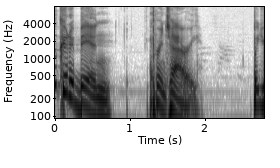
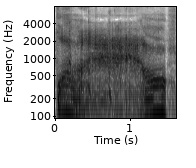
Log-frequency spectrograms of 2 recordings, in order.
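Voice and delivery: alien voice shout; 7 semitones lower than usual. Acted.

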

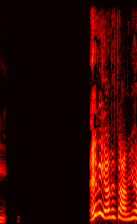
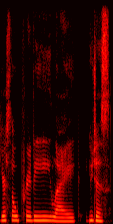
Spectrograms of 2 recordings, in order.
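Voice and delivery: tender retold praise; 2 semitones lower, 12 dB quieter, slower than usual. Friend retells a lover's praise to her co-hosts, tender and hushed. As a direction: murmur it slowly like a doting lover.

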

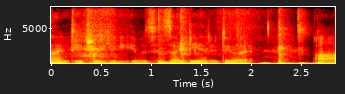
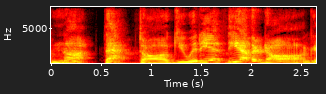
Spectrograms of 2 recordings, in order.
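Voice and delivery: mock witch scolding; 8 semitones higher than usual. Witch improvising onstage at the wrong dog, high mock scolding. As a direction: scold the monkey like an exasperated witch. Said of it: "she was like".

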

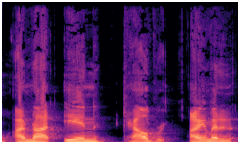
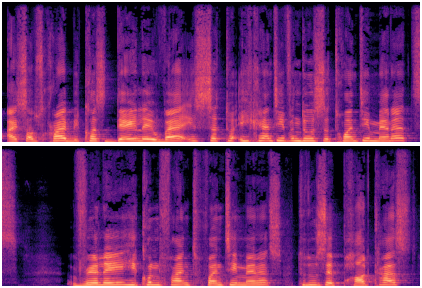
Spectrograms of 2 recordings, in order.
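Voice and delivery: high, whiny complaining fan; outraged fan voice; 8 semitones higher than usual. Retold or imitated. A made-up fan whining about the missing podcast. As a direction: squeal it like an outraged subscriber.

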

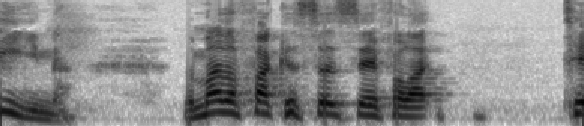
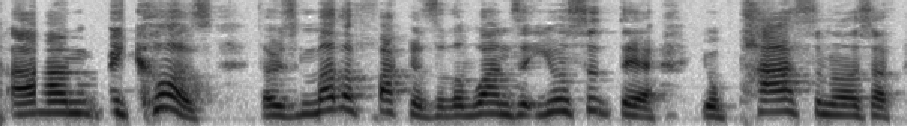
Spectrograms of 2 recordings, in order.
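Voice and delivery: normal talking voice

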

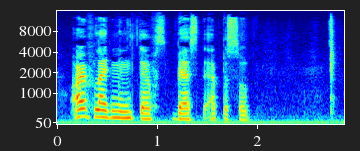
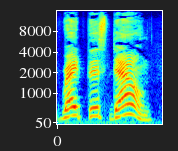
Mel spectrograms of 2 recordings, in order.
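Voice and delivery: loud, higher mock-excited command; eager order; 5 semitones higher, 8 dB louder, slower than usual. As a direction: urge it loudly, imitating an eager captain. Retold eager order to scribe.

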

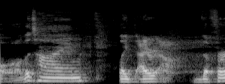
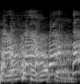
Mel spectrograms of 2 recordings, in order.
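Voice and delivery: much higher, laughing what happened; mock baffled; slower than usual. Cohost as a stunned Christina asking what happened, laughing. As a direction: squeak it out in shock. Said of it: "it's like".

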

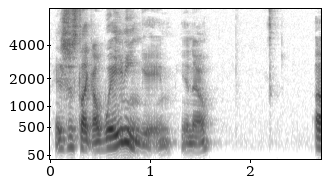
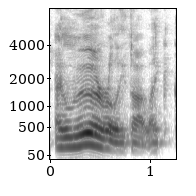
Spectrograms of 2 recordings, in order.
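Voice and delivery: normal talking voice

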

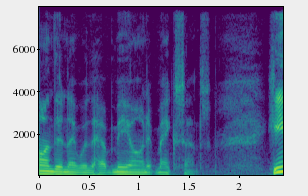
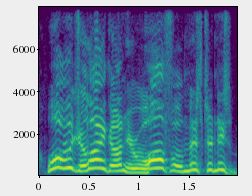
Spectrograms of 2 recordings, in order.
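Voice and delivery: high, bright chirpy server, much higher; waitress voice; 13 semitones higher, 5 dB louder than usual. Retold or imitated.

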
